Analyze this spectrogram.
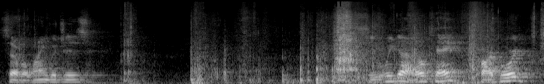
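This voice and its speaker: A man's voice: lowish voice, expressive, takes it slowly. Man in a big echoey room, chatty. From United States. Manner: chatty, exclamatory, wisecracking. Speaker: host and gear reviewer. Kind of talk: casual unboxing commentary. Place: untreated echoey room indoors. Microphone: stereo pair of studio microphones. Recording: big echoey room, clear reverb, faint noise.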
